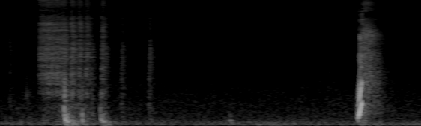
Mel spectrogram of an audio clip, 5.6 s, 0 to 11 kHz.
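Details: Senior 13-year-old dog with a heart murmur sleep talking: a few soft whimpers and muffled yips with quiet pauses between, during sleep.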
